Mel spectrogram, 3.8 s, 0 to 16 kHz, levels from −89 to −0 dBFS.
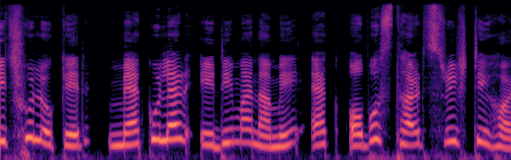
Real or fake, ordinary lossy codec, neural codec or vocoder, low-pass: fake; none; vocoder, 44.1 kHz, 128 mel bands, Pupu-Vocoder; 14.4 kHz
